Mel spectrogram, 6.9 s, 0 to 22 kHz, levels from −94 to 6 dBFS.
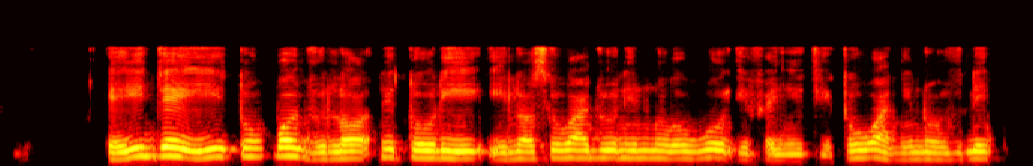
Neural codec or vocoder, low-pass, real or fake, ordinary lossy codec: codec, 16 kHz, 4.8 kbps, FACodec; none; fake; none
